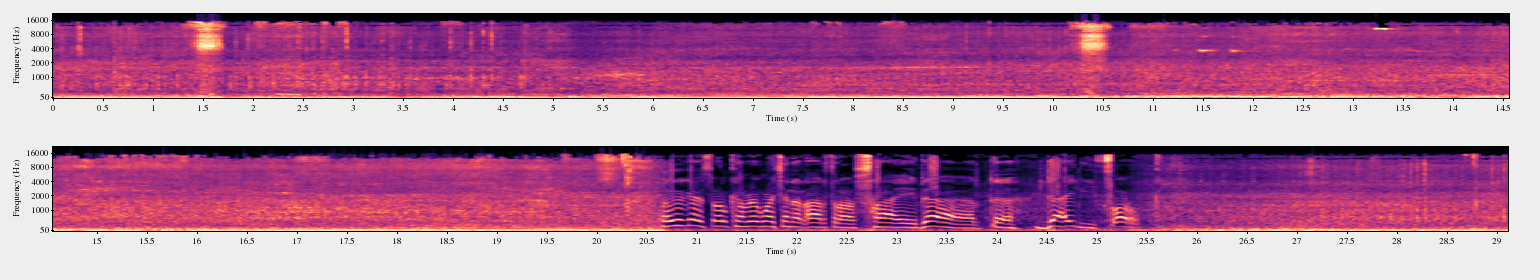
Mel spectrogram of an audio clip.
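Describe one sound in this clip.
A scooter engine hums and whines as it rides along.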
